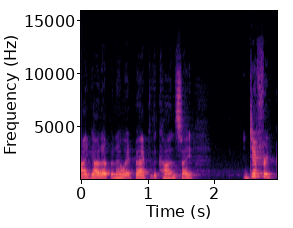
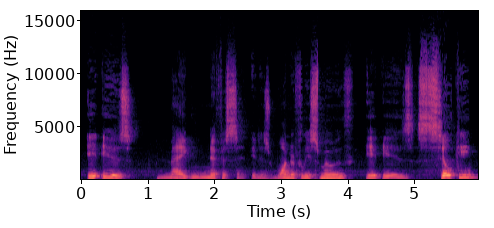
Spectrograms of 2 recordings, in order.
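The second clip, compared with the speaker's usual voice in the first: savouring; 6 semitones lower, 5 dB quieter than usual. Real, not acted. Savouring praise of sake.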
